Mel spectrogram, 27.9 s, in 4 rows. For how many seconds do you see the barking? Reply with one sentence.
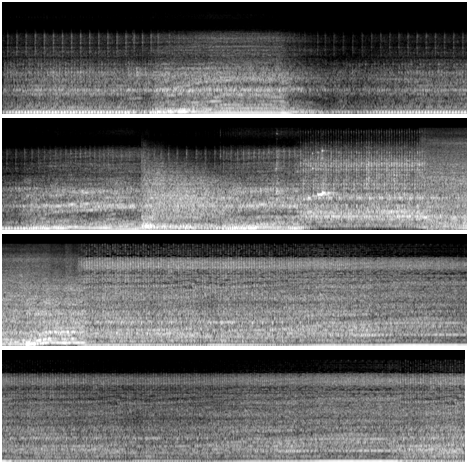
You can't hear the barking here.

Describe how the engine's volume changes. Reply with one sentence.
The loudness of the engine goes up, then down.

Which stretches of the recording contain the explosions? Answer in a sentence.
The explosions can be heard from 9.1 to 10.6 s.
